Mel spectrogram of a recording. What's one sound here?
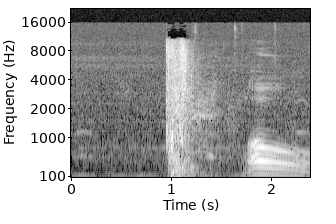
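A gunshot cracks once.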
